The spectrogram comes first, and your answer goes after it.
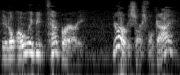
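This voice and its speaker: A man's voice: a little high, huge pitch swings, normal speed, fairly bright tone. A man acting as a laid-back, resourceful escaped convict in a drama, speaking in a dry, folksy, matter-of-fact way. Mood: dry, reassuring. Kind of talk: dramatic script performance.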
